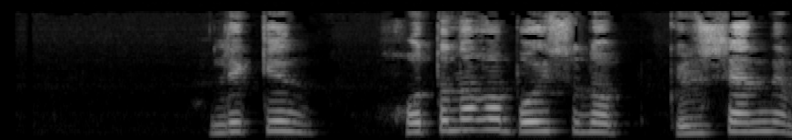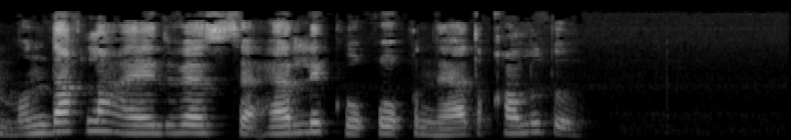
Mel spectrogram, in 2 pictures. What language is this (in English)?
Uyghur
